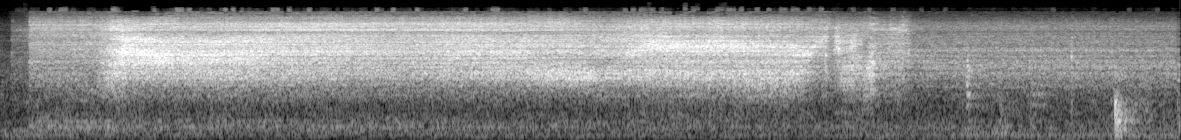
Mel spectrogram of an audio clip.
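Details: Mitsubishi Evo with an engine swap: a sharp, steady high hiss for about four seconds, then it dies away. Boost leak, with pressurised air escaping.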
